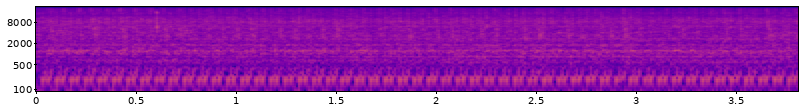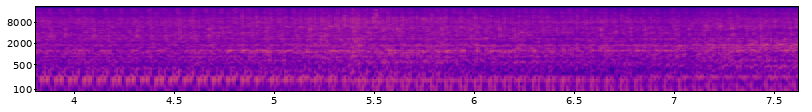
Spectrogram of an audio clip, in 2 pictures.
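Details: John Deere X350 riding mower at fast idle, before a battery charging check with a DC meter: steady, even single-cylinder beat with no misses, knocks or rattles. Healthy running; later reads 14.4 V, charging fine.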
